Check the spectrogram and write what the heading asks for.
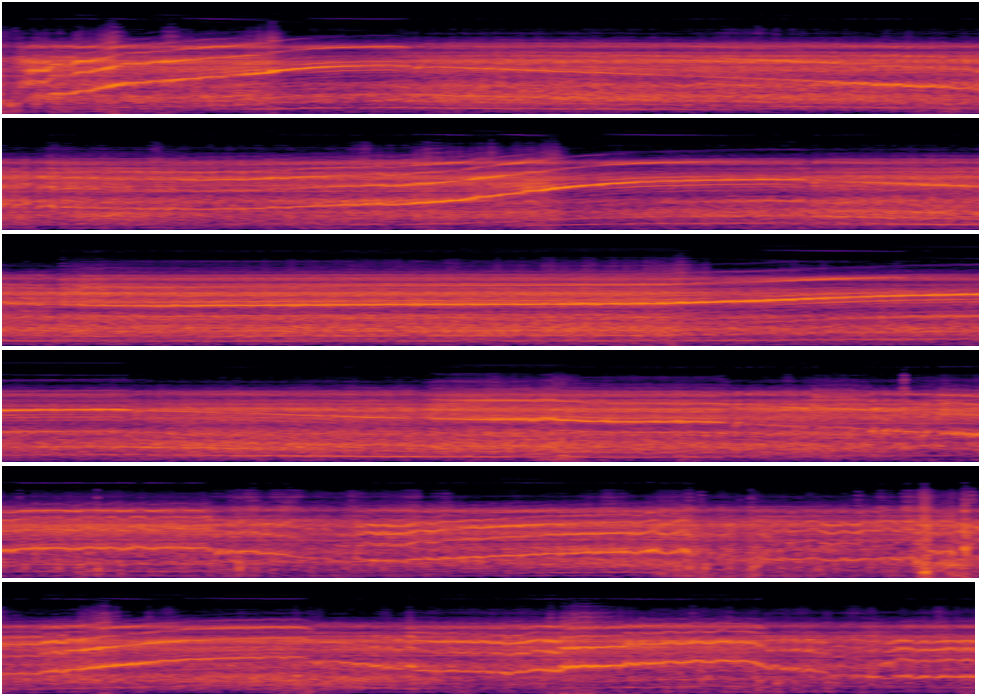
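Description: Electric RC truck's motor whining as it drives, its pitch gliding up and down with the throttle.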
